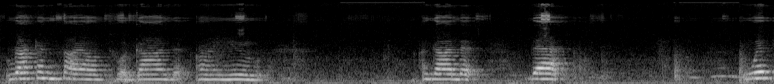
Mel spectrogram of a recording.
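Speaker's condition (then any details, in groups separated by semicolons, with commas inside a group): Cerebral palsy; speaks fluently with few pauses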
